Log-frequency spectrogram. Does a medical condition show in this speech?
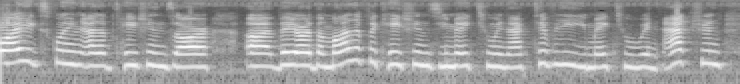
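Yes: cerebral palsy.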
